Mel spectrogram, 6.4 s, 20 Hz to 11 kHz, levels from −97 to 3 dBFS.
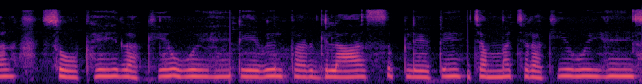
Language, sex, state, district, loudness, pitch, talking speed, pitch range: Hindi, female, Bihar, Purnia, -39 LUFS, 230 Hz, 120 wpm, 220-235 Hz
